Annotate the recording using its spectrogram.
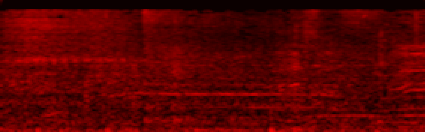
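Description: Outdoor city ambience: indistinct voices in the distance over a steady low rumble of traffic.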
